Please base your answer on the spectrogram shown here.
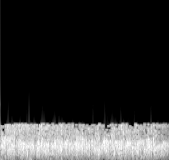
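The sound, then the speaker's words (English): A crowd applauds steadily, a dense, even wash of many hands clapping at a constant loud level from start to finish, with no voices heard. “belated applause.”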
